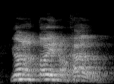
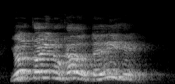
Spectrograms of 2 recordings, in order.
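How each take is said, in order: First: Loud, defensive mock denial that he's angry; mock angry protest. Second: Much higher and louder, shouting that he's not angry; hammed-up furious shout; furious denial. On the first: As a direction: snap back that you're not angry, louder. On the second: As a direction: blow up while insisting you're calm. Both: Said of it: "por qué me hablas con tanto gozo en tu voz".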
